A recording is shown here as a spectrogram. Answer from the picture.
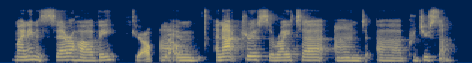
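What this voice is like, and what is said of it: British Liverpool accent. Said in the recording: “is that a British accent? ... Certainly is. I am from Liverpool”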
